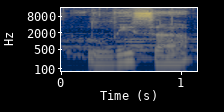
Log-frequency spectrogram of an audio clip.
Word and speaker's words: Lysa: The author is Lisa, but it's spelled L-Y-S-A, Terkkerst, T-E-R-K-K-E-U-R-S-T, and that is a book that I'm very curious to read, because you know what?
